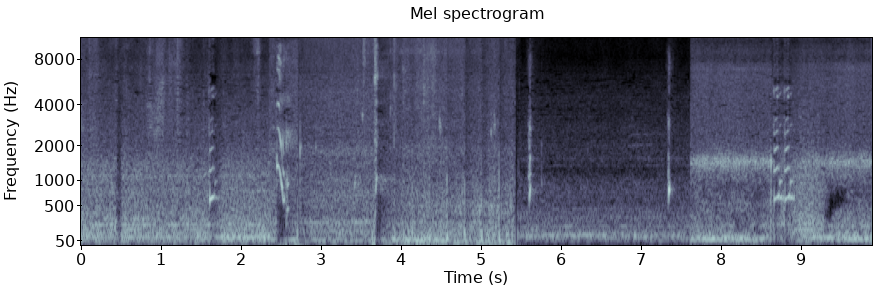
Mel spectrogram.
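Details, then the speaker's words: A cat has hiccups while someone talks soothingly to it. "oh baby you're okay honey come here are you crazy filling my kid look at me you have the hiccups"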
